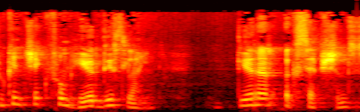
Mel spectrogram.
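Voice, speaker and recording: The man's voice is somewhat breathy. His intonation is lively. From India. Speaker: English test coach. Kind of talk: tutorial. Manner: slow.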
